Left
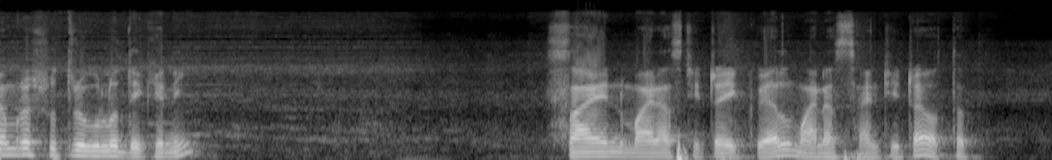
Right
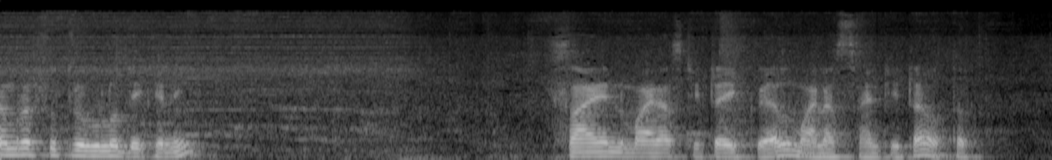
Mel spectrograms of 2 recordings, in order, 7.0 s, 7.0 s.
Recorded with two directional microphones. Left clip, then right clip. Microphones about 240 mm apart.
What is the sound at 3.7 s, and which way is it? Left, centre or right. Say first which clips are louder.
Speech: left 8 dB; left.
